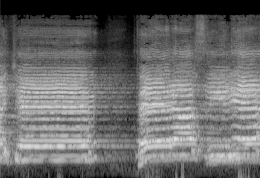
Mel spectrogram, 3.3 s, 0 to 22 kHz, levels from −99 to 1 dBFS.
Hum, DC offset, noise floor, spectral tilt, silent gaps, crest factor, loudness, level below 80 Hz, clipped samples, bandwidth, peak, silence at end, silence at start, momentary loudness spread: none; under 0.1%; -38 dBFS; 0.5 dB/octave; none; 14 dB; -14 LUFS; -68 dBFS; under 0.1%; 16.5 kHz; -2 dBFS; 0 s; 0 s; 7 LU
